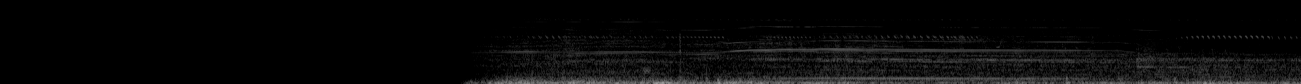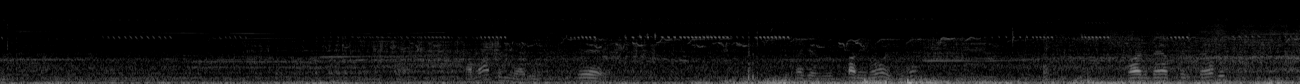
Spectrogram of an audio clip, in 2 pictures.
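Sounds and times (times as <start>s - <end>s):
model plane motor whine: 4.6s - 26.0s
wind on microphone: 4.7s - 26.0s
rapid pulsed chirping: 7.0s - 25.9s.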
